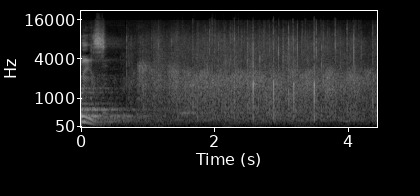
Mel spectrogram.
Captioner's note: audience applauds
